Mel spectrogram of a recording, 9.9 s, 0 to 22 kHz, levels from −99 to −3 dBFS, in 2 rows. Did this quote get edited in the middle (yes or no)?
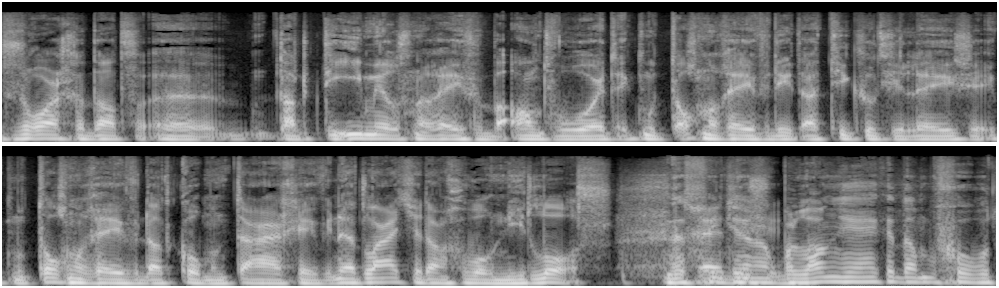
no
